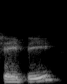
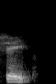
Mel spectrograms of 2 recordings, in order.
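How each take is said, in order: First: The word ends with an added vowel sound. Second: The word ends cleanly on the final consonant. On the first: The speaker calls it wrong. "not shapey" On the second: The speaker calls it right. "but shape"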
